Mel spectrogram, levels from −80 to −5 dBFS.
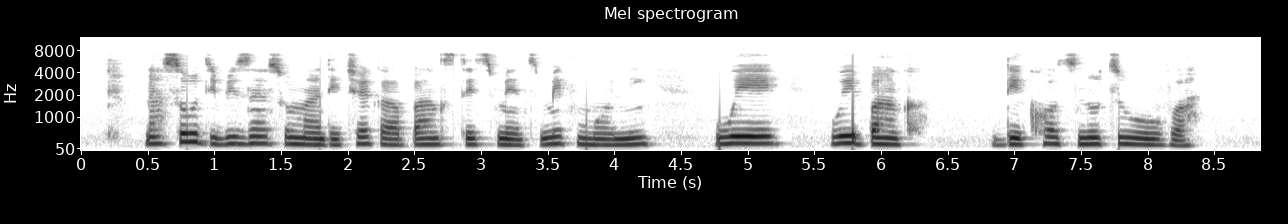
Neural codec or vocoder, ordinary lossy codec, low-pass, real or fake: none; none; 7.2 kHz; real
